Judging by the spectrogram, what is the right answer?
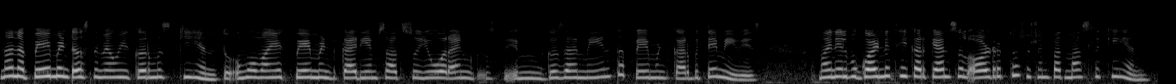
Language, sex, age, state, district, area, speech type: Kashmiri, female, 60+, Jammu and Kashmir, Bandipora, rural, spontaneous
